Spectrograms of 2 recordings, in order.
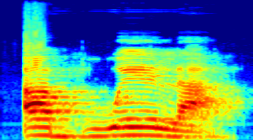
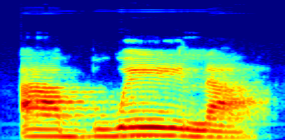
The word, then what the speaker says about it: abuela: the grandmother yes listen abuela see the U and the e in there making the way sound abuela there in your house abuela that's a good question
